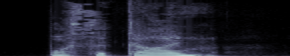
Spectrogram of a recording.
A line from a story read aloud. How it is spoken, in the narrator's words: Joey gasped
